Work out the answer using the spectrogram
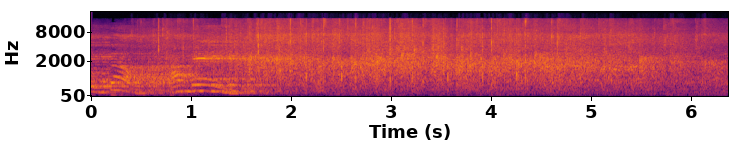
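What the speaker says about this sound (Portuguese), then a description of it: "Você dá um aplauso a ele então?" Sustained applause from a church congregation during an evening family worship service, steady and dense throughout, with a voice speaking over the clapping at the start.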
